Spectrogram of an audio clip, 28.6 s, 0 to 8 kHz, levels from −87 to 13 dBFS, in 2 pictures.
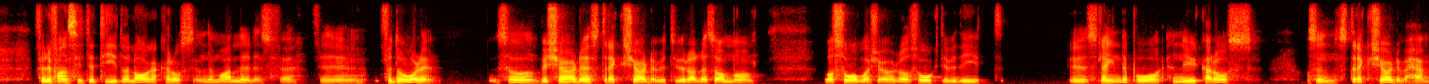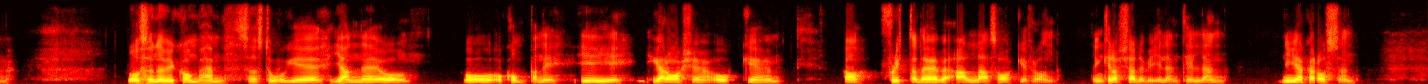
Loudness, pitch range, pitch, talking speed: -16 LUFS, 115-140 Hz, 125 Hz, 150 wpm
